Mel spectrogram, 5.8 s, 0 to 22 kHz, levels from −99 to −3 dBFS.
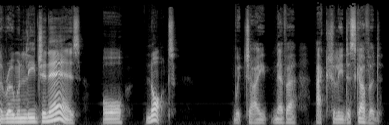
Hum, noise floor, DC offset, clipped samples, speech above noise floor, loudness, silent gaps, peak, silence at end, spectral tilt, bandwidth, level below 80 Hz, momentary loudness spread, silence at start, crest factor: none; -86 dBFS; under 0.1%; under 0.1%; 59 dB; -28 LUFS; none; -8 dBFS; 0.15 s; -4.5 dB/octave; 19 kHz; -62 dBFS; 14 LU; 0 s; 20 dB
